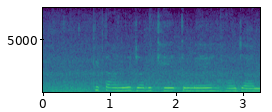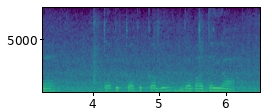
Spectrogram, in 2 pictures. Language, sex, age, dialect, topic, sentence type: Bhojpuri, female, 18-24, Northern, agriculture, question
